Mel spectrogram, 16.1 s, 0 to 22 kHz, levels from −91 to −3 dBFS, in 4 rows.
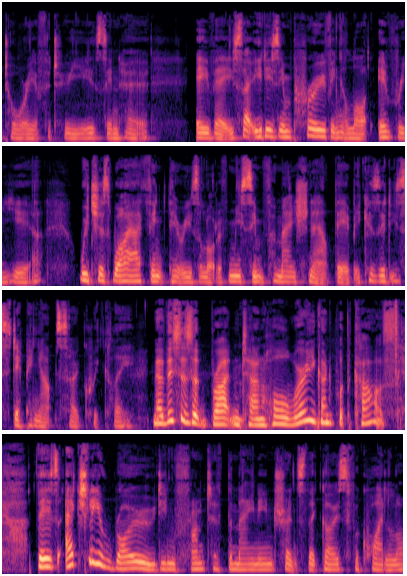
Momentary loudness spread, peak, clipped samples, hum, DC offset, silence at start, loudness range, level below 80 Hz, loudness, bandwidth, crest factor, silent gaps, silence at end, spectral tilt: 15 LU; -2 dBFS; under 0.1%; none; under 0.1%; 0.05 s; 7 LU; -64 dBFS; -23 LUFS; 16.5 kHz; 22 dB; none; 0 s; -4 dB/octave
